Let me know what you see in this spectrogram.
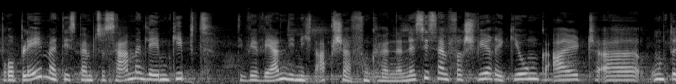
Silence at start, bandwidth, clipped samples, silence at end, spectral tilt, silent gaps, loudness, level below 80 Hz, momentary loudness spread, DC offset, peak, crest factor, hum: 0 s; 13.5 kHz; under 0.1%; 0 s; -4 dB/octave; none; -22 LUFS; -54 dBFS; 5 LU; under 0.1%; -4 dBFS; 18 dB; none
